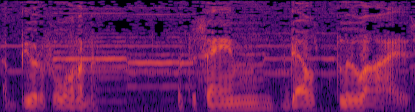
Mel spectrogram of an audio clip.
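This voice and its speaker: Radio play lead: earnest, searching, entranced fellow; dull, very noisy vintage sound. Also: male voice, on the low side, lively intonation, takes it slowly. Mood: narrating. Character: earnest, inquisitive man, entranced by a strange girl. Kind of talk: 1970s radio drama acting. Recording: muffled, noisy 1970s radio recording.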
